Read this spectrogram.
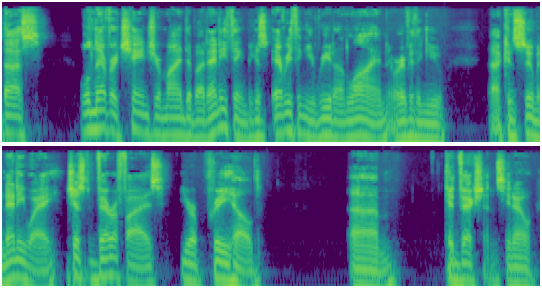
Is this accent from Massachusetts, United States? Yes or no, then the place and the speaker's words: yes; Boston, Massachusetts, United States; I'm from Boston, but if I were to move to Colorado or something and I miss the Red Sox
